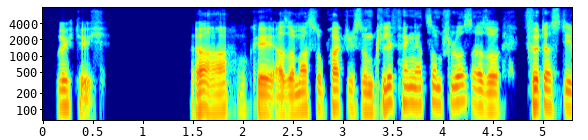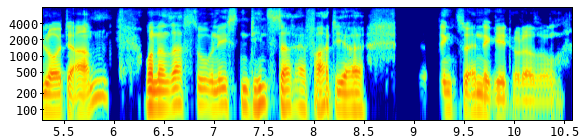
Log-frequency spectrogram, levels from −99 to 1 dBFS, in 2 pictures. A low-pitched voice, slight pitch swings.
No: low, 110 Hz; average, 4.0 semitones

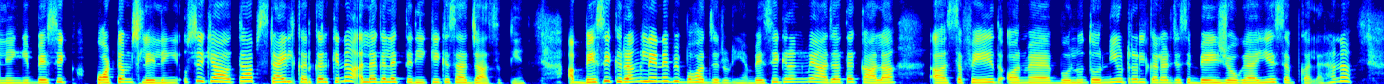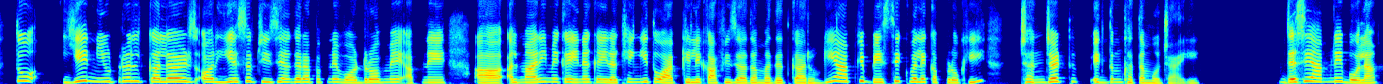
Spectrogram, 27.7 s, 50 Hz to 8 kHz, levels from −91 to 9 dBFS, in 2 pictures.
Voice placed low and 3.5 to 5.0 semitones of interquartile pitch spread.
No: very high, 265 Hz; average, 4.2 semitones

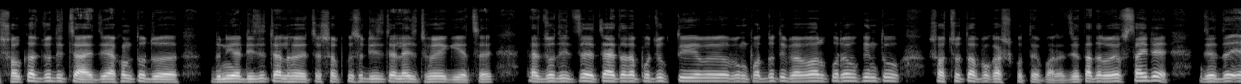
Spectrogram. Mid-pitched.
Yes: medium, 145 Hz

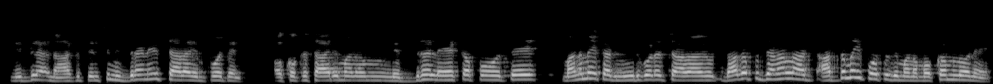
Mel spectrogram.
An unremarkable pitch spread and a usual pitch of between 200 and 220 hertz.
Yes: average, 3.1 semitones; high, 205 Hz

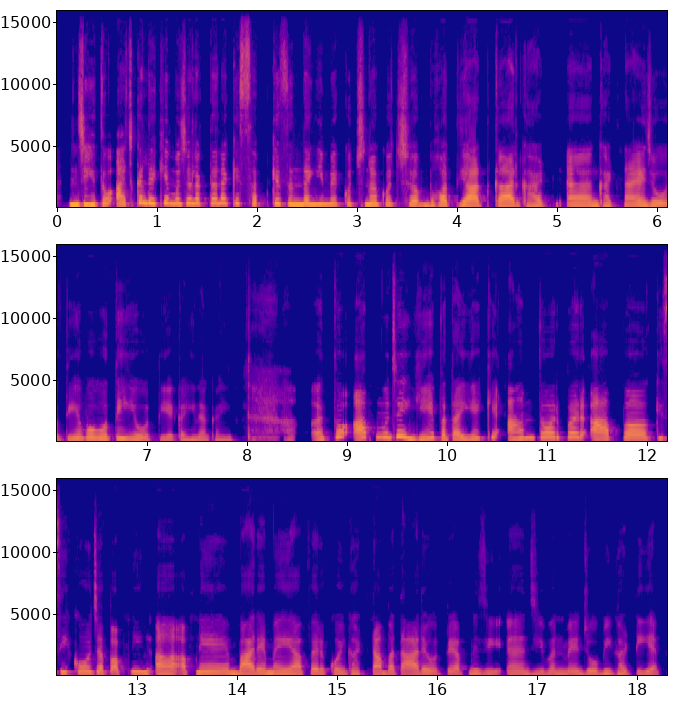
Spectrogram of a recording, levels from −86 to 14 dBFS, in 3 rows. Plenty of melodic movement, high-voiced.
Yes: wide, 7.2 semitones; very high, 270 Hz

